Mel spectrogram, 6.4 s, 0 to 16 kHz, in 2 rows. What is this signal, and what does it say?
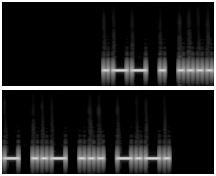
Morse code, heard as a keyed tone, about 20 wpm, 700 Hz. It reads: WE4USC
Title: Speed Racing - USA 2x3 Call Signs 17wpm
